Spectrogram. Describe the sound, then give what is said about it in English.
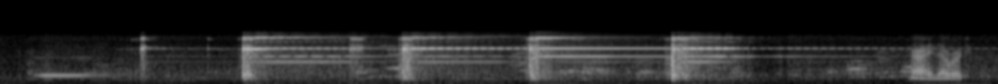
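A faulty bell is rung quickly over and over in steady succession for about ten seconds, each bright ring overlapping the fading tone of the last, loud, with brief voice sounds at the start and end. “Okay, yeah, there's definitely something wrong with that bell, so we're going to have to send you out a new one.”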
